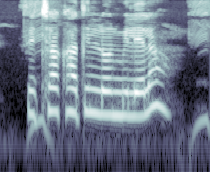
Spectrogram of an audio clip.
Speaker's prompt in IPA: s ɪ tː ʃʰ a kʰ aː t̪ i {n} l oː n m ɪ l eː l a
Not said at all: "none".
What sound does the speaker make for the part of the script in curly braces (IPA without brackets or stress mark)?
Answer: n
